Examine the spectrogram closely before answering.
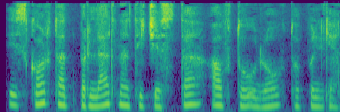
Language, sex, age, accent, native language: Uzbek, female, 19-29, Namangan, Uzbek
